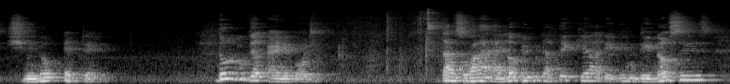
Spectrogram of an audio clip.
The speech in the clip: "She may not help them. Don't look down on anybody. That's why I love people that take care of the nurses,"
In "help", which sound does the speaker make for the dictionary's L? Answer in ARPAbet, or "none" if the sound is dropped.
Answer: none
